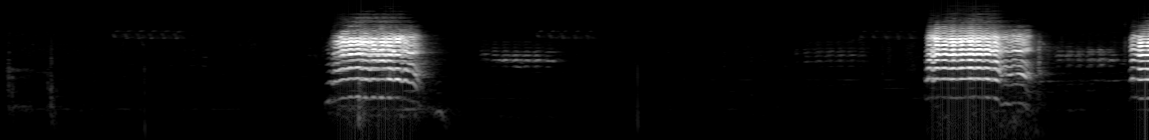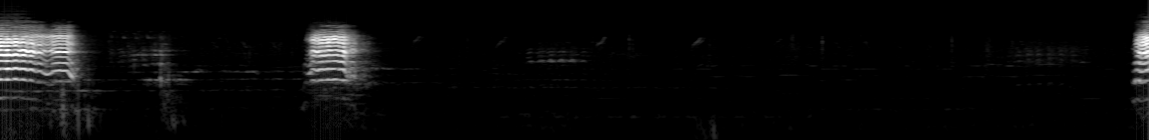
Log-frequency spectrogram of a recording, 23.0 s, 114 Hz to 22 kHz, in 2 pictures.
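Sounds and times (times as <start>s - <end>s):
baby goat bleating: 3.2s - 5.6s, 9.2s - 13.3s, 14.5s - 15.3s, 21.6s - 22.9s.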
